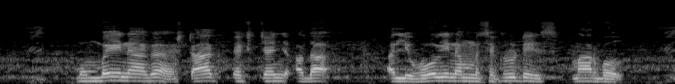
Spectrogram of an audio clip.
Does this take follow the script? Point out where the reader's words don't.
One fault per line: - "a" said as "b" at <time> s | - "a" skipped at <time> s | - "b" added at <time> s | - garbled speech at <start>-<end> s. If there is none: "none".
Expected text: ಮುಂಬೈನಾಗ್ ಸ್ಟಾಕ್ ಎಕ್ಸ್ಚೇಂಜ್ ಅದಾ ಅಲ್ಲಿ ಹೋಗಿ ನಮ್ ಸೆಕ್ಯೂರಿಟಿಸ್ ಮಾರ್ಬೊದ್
none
